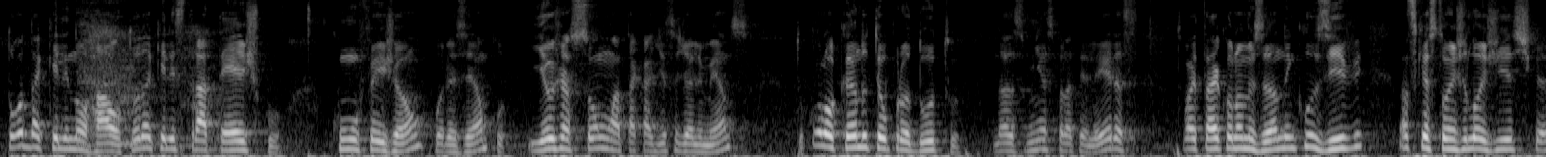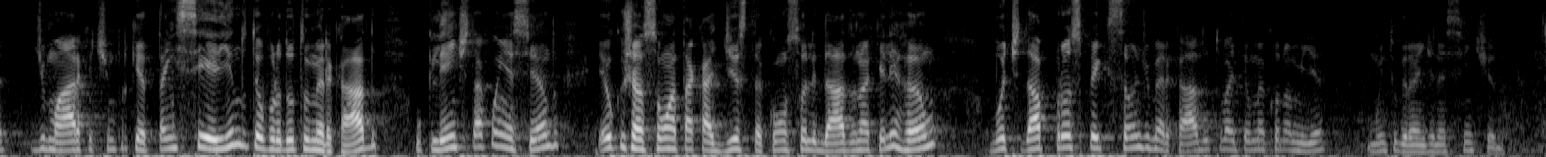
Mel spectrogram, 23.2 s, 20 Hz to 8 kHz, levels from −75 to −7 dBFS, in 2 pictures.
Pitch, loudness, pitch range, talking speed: 180 Hz, -30 LUFS, 155-200 Hz, 195 wpm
